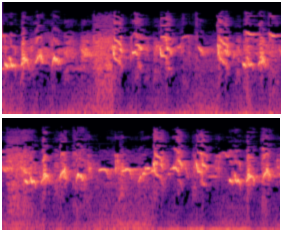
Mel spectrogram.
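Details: Oriental magpie-robin (kacer) singing a loud 'gacor' song full of 'isian' mimicry and 'nembak' shots: dense, rapidly changing chirps, slurred whistles and short trills, repeated without pause.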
